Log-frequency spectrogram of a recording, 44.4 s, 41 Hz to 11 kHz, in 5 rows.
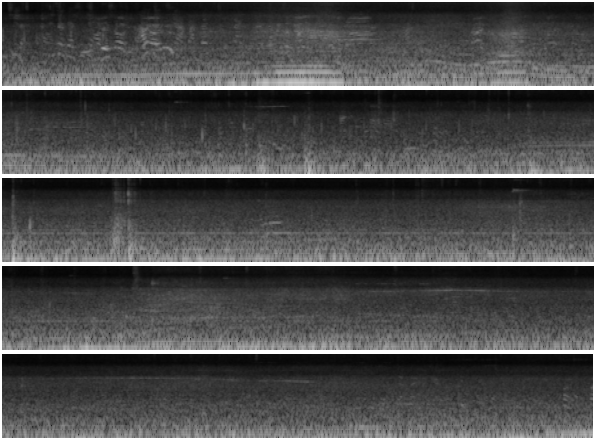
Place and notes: Changde St., Zhongzheng Dist., Taipei City - SoundWalk
Taipei City, Taiwan, 9 October, ~16:00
